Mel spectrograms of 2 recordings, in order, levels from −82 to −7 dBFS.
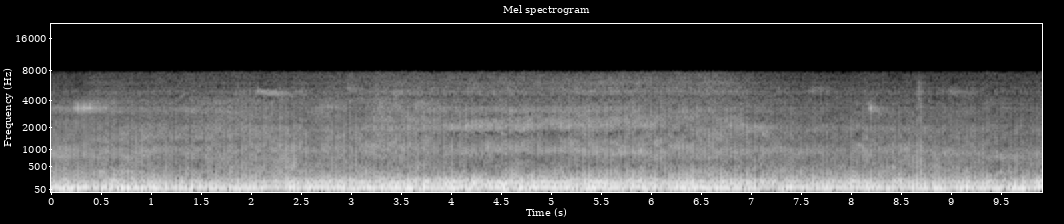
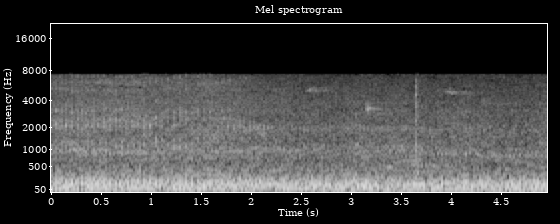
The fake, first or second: first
